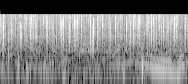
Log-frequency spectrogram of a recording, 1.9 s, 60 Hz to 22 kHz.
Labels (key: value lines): label: biophony, cascading saw
recorder: SoundTrap 600 or HydroMoth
